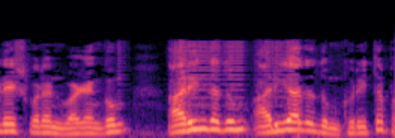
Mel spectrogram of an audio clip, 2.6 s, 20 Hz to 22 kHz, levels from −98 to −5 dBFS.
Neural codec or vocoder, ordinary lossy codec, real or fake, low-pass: none; none; real; none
